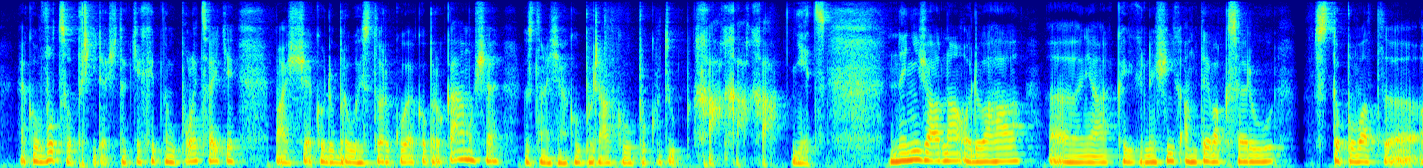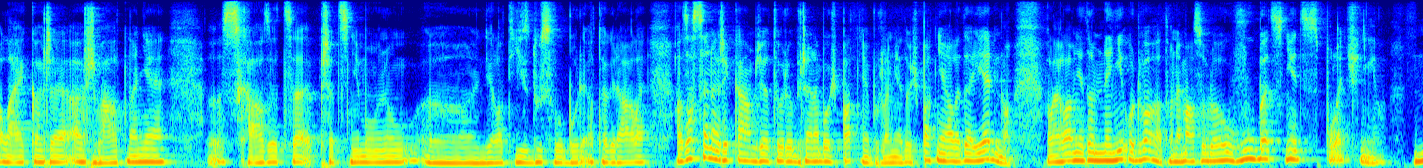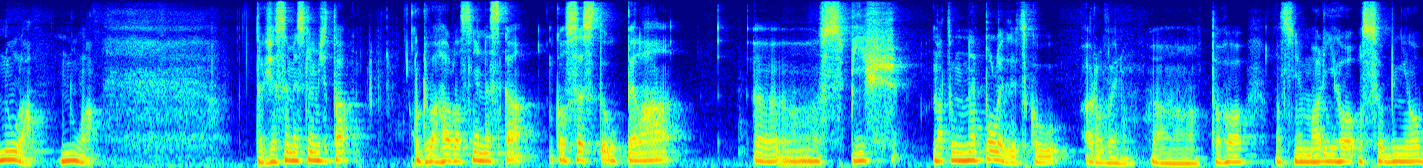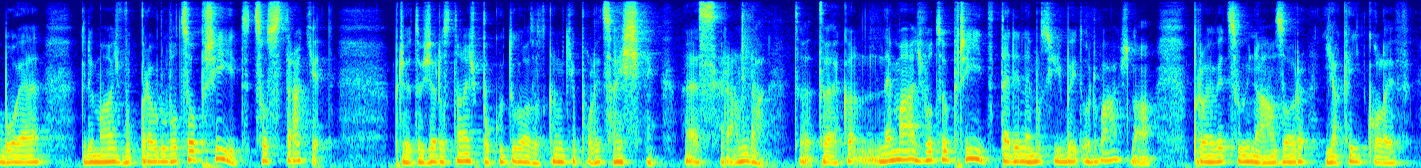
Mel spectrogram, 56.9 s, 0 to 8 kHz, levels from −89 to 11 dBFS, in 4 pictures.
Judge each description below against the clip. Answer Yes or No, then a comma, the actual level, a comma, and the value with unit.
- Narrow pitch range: No, average, 3.6 semitones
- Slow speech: No, average, 145 wpm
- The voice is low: Yes, low, 115 Hz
